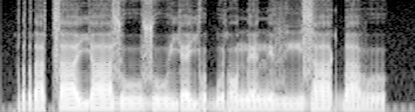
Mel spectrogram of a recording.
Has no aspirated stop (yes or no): yes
